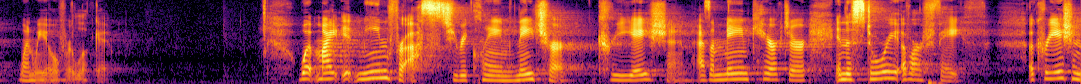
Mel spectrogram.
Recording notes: Live-streamed from the sanctuary of Mayflower Congregational UCC in Oklahoma City.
